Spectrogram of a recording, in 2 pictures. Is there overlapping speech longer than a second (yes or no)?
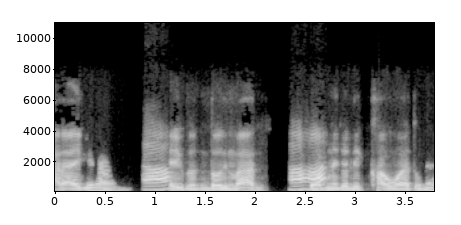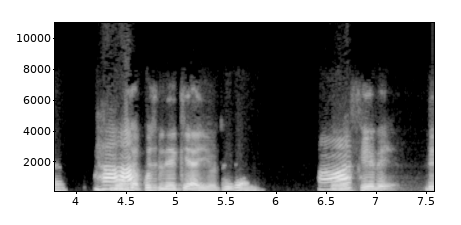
no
